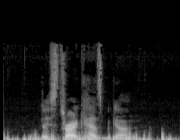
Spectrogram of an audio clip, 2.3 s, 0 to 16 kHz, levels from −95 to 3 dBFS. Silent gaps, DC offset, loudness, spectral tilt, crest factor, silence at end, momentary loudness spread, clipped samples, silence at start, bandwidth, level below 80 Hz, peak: none; under 0.1%; -24 LUFS; -6.5 dB/octave; 22 dB; 0 s; 11 LU; under 0.1%; 0.05 s; 11.5 kHz; -40 dBFS; -2 dBFS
